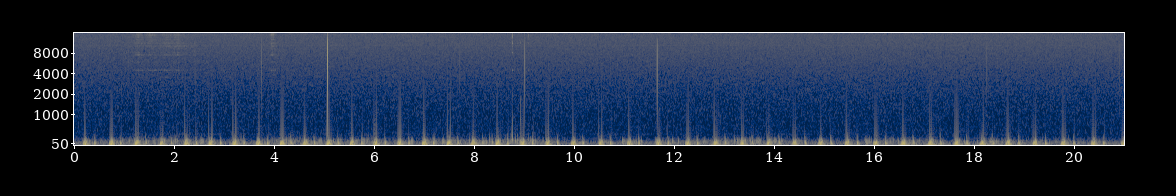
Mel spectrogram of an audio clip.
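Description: Fast, steady heartbeat of deep thumps, heard just after stopping breathing back into a plastic bag.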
